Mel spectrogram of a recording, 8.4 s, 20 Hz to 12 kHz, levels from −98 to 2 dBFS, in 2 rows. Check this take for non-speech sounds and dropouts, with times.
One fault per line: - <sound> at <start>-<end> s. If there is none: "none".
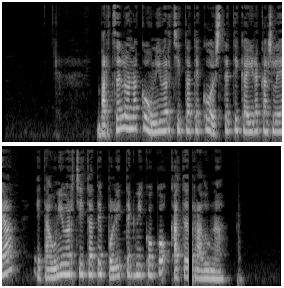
- dropout at 7.0-7.1 s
